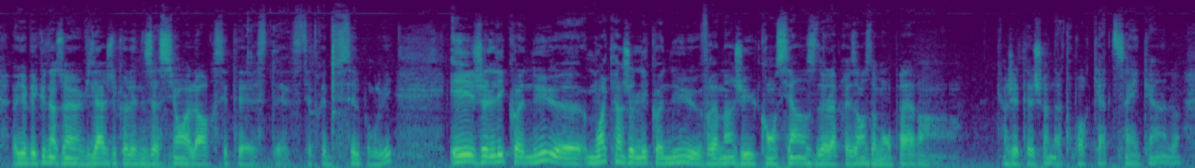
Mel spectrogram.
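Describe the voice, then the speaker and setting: This man talks at a fairly quick pace, his medium pitch showing ordinary variation. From Gaspésie, Quebec. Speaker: men's group participant. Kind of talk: testimony. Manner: halting.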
